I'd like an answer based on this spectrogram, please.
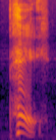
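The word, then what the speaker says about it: פ: And then the letter after is pronounced pay.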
